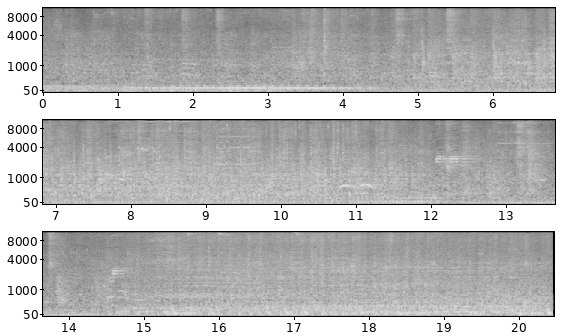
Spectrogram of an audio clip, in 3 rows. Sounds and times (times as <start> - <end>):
Truck: 0.0 - 20.4.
